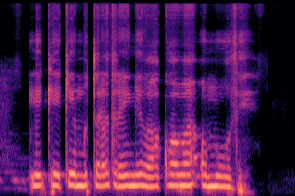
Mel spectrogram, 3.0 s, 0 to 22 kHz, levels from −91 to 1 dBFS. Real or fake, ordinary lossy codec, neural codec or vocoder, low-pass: fake; none; codec, 44.1 kHz, 2.6 kbps, SNAC; none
